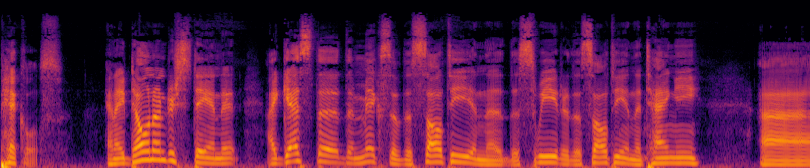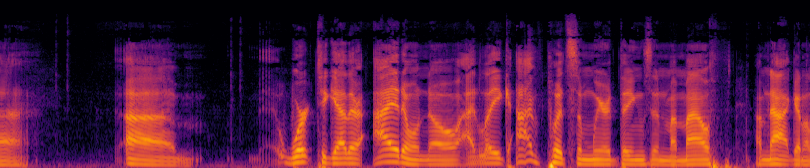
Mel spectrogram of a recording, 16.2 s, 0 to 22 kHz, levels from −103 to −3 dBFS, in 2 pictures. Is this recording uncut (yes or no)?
yes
